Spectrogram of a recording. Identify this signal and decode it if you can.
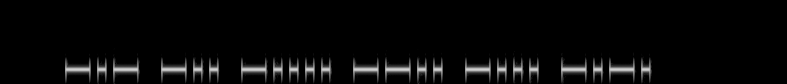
Morse code, heard as a keyed tone, about 15 wpm, 700 Hz. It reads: KD6ZBC
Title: USA Call Signs - 6 Characters - Repeated 3x - 15wpm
